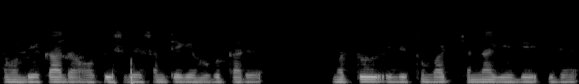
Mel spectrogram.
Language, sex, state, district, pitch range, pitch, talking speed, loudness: Kannada, male, Karnataka, Bijapur, 110-115 Hz, 110 Hz, 105 wpm, -33 LUFS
